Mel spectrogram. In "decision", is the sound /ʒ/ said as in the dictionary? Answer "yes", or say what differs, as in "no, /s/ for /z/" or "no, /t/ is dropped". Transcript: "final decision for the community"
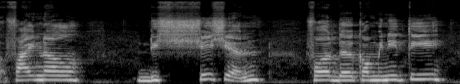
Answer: no, /s/ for /ʒ/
